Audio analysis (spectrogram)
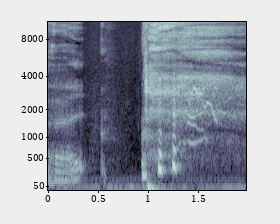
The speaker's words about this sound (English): Damn. That was a good burp, dude. It was funny.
